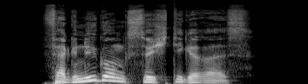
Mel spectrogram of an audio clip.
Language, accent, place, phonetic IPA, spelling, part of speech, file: German, Germany, Berlin, [fɛɐ̯ˈɡnyːɡʊŋsˌzʏçtɪɡəʁəs], vergnügungssüchtigeres, adjective, De-vergnügungssüchtigeres.ogg
- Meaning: strong/mixed nominative/accusative neuter singular comparative degree of vergnügungssüchtig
